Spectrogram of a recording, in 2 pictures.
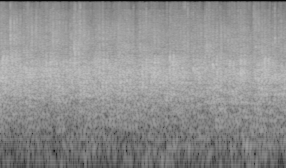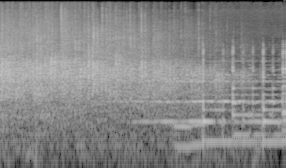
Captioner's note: applause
